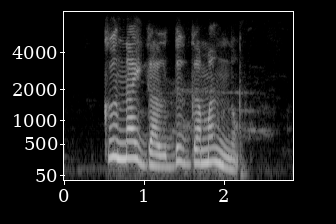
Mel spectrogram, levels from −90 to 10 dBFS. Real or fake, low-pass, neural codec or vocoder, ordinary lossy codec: real; 7.2 kHz; none; Opus, 24 kbps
